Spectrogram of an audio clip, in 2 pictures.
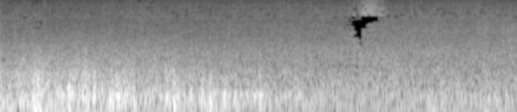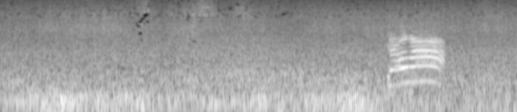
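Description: Storm at sea in a film soundtrack: steady rain and wind noise over a low rumble. A voice briefly cuts in near the end.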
